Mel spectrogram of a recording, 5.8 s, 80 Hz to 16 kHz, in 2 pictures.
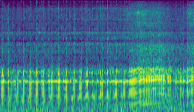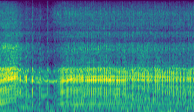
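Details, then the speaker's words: Super Tigre G90 glow engine on a test stand, third run, about 10% fuel, supplied Super Tigre plug, APC 14x6 prop; high buzzy note holding steady with brief rises and dips in revs, clean and even; runs extremely well, normal running. "that is not the case obviously as you can see this engine runs extremely well and I'm very impressed with it"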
